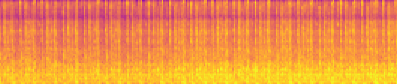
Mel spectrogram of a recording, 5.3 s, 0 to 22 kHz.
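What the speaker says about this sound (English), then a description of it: "I'm going to sew all the way till I get to my other chalk line, which was at 6 inches." A sewing machine stitches a seam on a washable fabric face mask, a fast, steady mechanical chatter running close and continuous without pause.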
